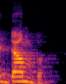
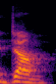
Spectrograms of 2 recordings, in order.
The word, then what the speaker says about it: dumb: you see some examples silent b is silent dumb you don't say dumb you say dumb climb comb limb thumb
